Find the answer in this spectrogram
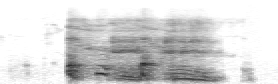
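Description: A person coughing, starting about half a second in and lasting about a second.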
